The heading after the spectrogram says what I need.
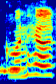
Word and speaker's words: Gunhild: How do you say your name, ma'am? Yeah, it was correct. Gunhild is pretty fine.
